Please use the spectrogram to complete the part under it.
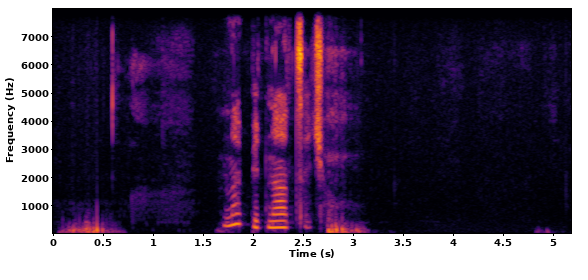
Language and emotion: Russian, sad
